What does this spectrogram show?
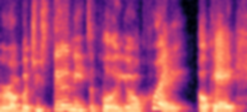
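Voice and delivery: ordinary talk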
